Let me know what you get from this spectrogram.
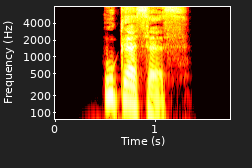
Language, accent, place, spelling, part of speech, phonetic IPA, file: German, Germany, Berlin, Ukases, noun, [ˈuːkazəs], De-Ukases.ogg
- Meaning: genitive singular of Ukas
